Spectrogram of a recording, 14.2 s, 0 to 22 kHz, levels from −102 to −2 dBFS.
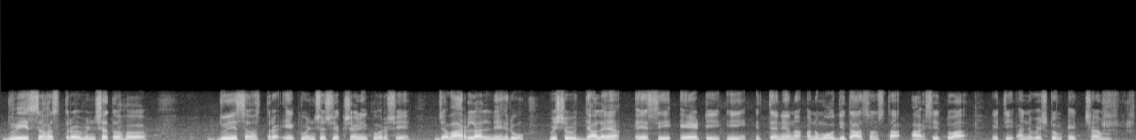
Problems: background conversations at intervals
